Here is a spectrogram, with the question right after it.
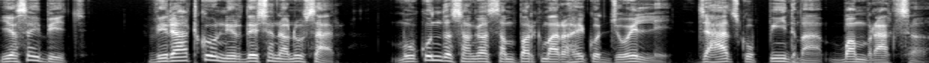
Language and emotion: Nepali, neutral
